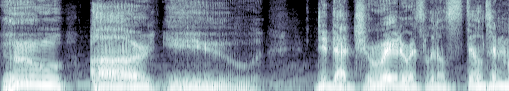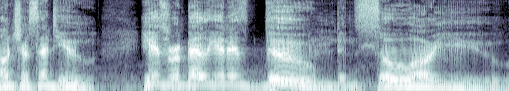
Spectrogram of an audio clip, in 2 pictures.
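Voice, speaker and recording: A man uses a put-on character voice at a very slow pace. Faint music plays in the background. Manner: menacing.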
